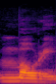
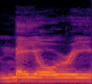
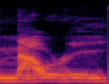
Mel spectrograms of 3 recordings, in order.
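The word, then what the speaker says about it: Māori: Yes, by the way, it's pronounced Maori, not Mayori, Maori.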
